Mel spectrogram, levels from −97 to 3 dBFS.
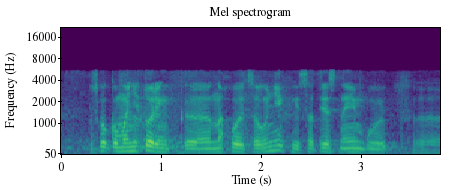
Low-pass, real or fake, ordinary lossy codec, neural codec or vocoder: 5.4 kHz; fake; none; vocoder, 44.1 kHz, 128 mel bands, Pupu-Vocoder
